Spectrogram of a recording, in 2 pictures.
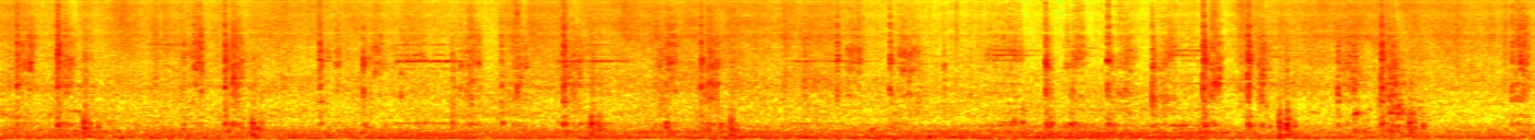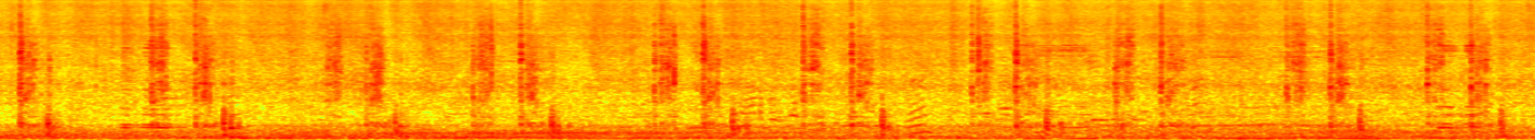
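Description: Noodles sizzling in a hot wok while being stir-fried, with a metal spatula scraping and clacking against the wok in frequent sharp knocks over a steady frying hiss.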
